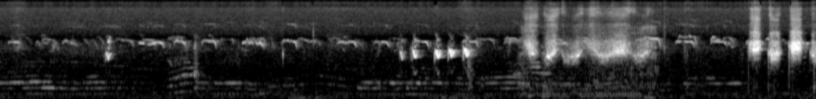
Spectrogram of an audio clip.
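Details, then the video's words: Sooty-headed bulbul kept in a cage and trained to sing. After several seconds of soft chirps and steady low tones, it gives bursts of loud, rich, warbling notes that come in clusters near the end. "Burung Trucuk Sungguh Mau Ber Kicau Terus"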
